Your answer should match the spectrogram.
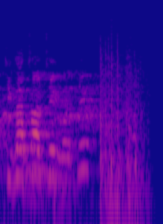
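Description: Faint voices of people in a training gym, then a quick run of sharp knocks about a second and a quarter in, before the sound fades out near the end.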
